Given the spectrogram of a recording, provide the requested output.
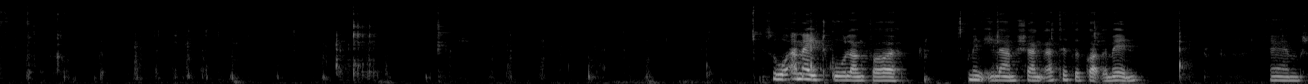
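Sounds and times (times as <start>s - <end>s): close-up chewing: 0.0s - 7.6s.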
